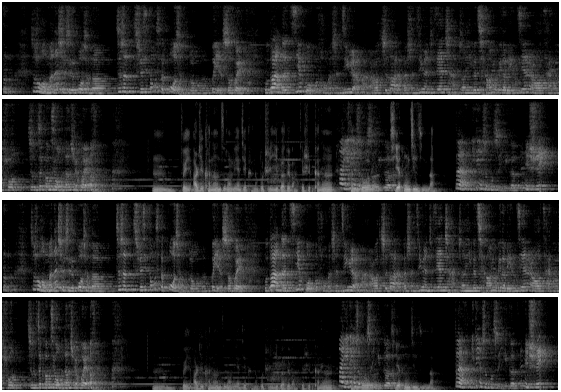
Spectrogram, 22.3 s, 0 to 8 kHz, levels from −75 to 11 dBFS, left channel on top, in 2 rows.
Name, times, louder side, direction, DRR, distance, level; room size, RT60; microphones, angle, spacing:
voice 1, 0.0-2.0 2.3-13.0 13.3-13.5 17.9-19.0 20.2-21.9, right 1 dB, 45° right, -2 dB, 3.1 m, -31 dB
sound 1, 4.8-17.4, right 1 dB, 15° left, 2.0 m, -52 dB
voice 2, 14.1-17.8 18.1-19.8, left 5 dB, 55° left, 17 dB, 0.4 m, -31 dB
15.5 x 5.4 x 9.3 m, 1.1 s
head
